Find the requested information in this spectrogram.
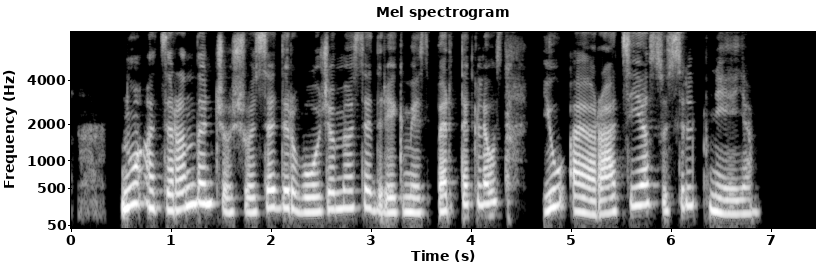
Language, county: Lithuanian, Marijampolė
